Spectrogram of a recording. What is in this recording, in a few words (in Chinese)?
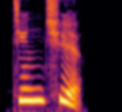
"精确", Chinese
